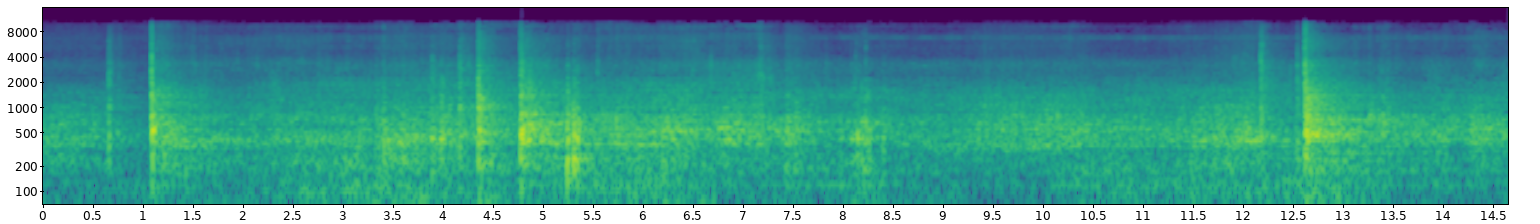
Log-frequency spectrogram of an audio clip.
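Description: Skateboard wheels rolling on a concrete parking-garage deck, with sharp clacks of the board against the ground about a second in, twice close together around four to five seconds, and once near the end.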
